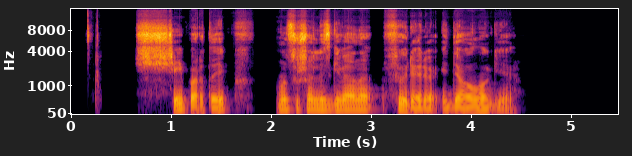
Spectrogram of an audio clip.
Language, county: Lithuanian, Šiauliai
